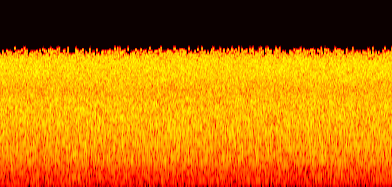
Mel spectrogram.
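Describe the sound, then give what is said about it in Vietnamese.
A steady, dense roar of heavy rain pours down without pause, a continuous loud hiss filling the space with no breaks or voices. “À à à, các vị nào ở dưới muốn thì dồn lên chút đi, trời mưa lớn quá, sửa ngồi dưới nghe.”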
